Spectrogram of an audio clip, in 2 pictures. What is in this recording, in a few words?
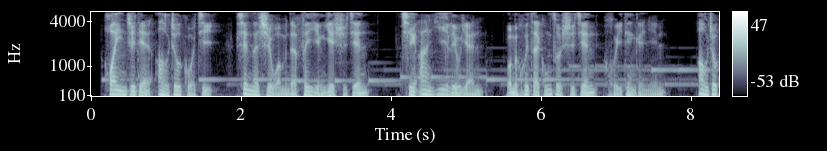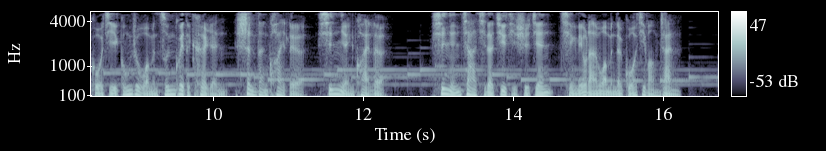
chinese mandarin ivr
